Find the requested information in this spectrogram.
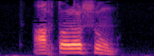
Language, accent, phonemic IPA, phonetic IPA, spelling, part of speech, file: Armenian, Eastern Armenian, /ɑχtoɾoˈʃum/, [ɑχtoɾoʃúm], ախտորոշում, noun, Hy-ախտորոշում.ogg
- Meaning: diagnosis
